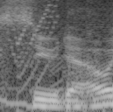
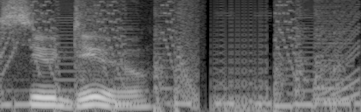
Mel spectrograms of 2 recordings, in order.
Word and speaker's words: sudo: know what's doing that it's not pronounced like pseudo it's pronounced like sudoo emily i use linux i i know these things why would you pronounce it like pseudo that doesn't make any sense because you're doing something as a super user it is pronounced zardo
